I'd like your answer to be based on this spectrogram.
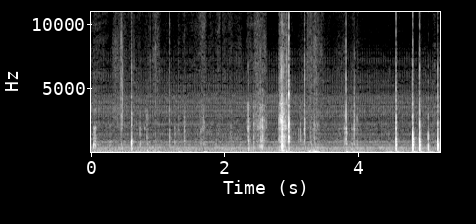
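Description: Fingertips tap the back casing of a black plastic pocket calculator turned over on a pad. The result is short, dry, irregular taps and light clicks over a quiet hiss, with some small clusters of quicker taps toward the end.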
